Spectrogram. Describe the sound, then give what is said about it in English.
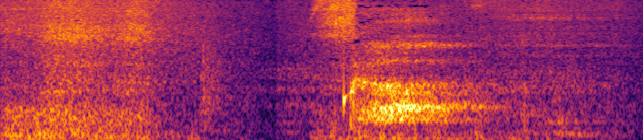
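A church audience taking one deep breath together on cue, heard as a faint, soft rush of air that swells and then slowly fades. “Now, on the count of three, I want you all to take a breath. Ready? One, two, three.”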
